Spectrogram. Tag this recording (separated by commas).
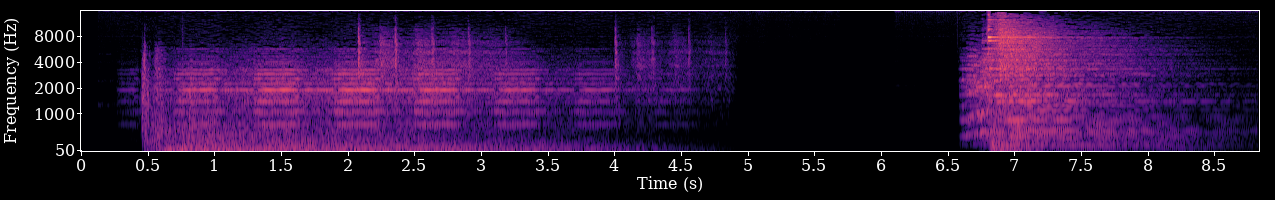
Music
